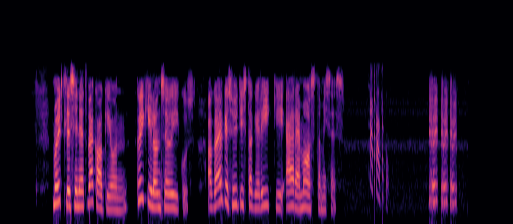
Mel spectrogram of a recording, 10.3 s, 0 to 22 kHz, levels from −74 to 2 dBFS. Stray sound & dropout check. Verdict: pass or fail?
fail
